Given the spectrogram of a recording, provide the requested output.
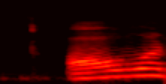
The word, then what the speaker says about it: hour: तो एन क्यों, correct answer N क्यों है, एन इसलिए है क्योंकि HOUR, ओवर में हमेशा याद रखना एच नहीं पढ़ा जाता, साइलेंट है, ओ पढ़ा जाता है, और हमें पता है EEIOU, ठीक।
